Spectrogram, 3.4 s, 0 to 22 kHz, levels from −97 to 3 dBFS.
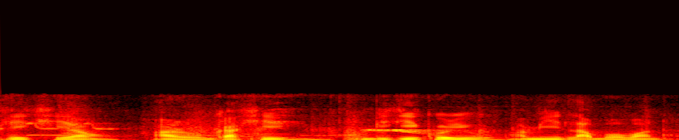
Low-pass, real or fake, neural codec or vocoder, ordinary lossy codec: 7.2 kHz; real; none; AAC, 48 kbps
